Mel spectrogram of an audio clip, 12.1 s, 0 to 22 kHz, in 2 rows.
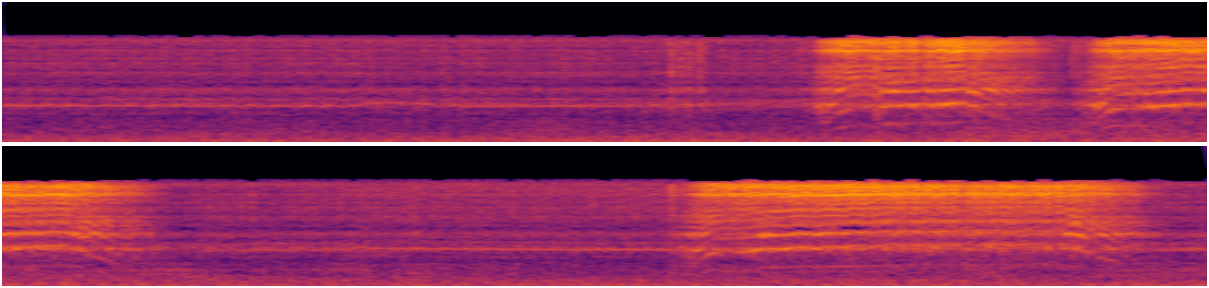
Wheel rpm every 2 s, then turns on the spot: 0, 0, 60, 50, 20, 120.
none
